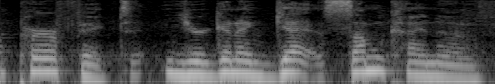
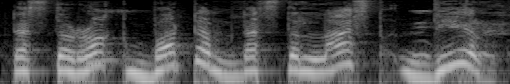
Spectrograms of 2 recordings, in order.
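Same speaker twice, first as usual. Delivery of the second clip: put-on higher Indian-accent haggler; 4 semitones higher, 5 dB louder than usual. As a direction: drive a hard bargain in a mock Indian accent. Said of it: "thing to say in an Indian accent".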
